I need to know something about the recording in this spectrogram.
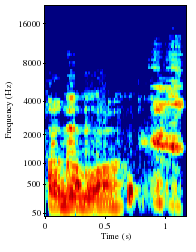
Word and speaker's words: Oguguo: Oguguo.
